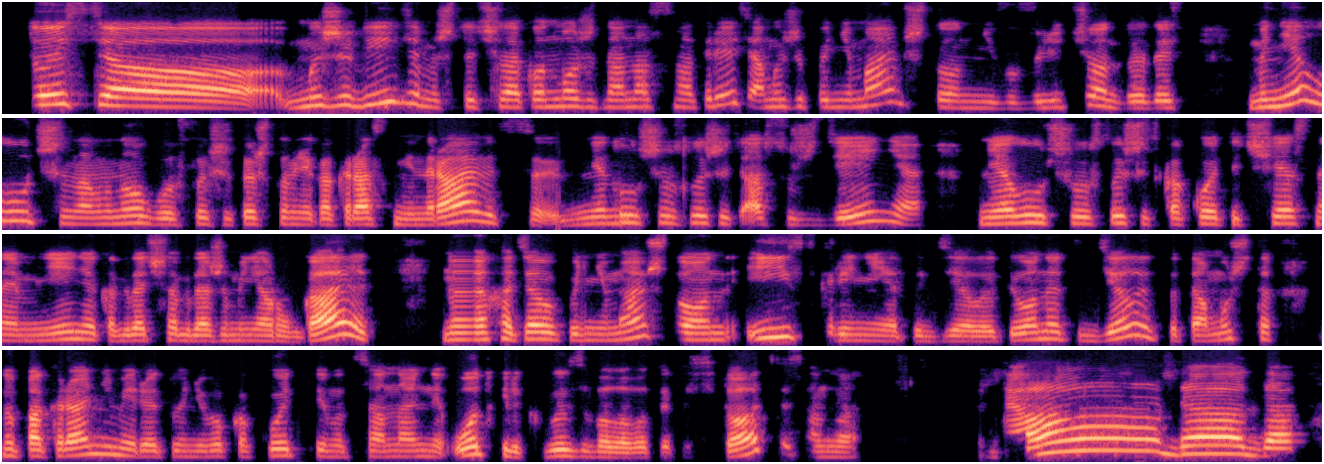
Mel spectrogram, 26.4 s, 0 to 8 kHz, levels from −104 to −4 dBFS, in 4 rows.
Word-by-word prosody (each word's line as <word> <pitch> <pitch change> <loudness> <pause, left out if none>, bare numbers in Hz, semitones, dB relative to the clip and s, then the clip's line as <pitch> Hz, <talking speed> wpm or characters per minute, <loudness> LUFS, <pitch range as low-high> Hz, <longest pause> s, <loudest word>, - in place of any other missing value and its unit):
то 255 - +6
есть, 270 0 +2
а, 195 -7 +6
мы 210 +7 -3
же 240 +2 0
видим, 270 - -3
что 190 +2 -9
человек, 195 +2 -3
он 195 0 -3
может 205 -3 -5
на 185 -1 -5
нас 195 0 -10
смотреть, 210 +9 -8
а - - -1
мы 200 +1 -10
же 205 - -14
понимаем, 190 +11 -6
что 190 -8 -9
он 170 -1 -12
не 165 - -14
вовлечён. 180 +6 -7
То 170 +1 -5
то 175 - -6
есть, 175 0 -7 0.3
мне 205 - 0
лучше 255 - -5
намного 170 +2 -4
услышать 155 0 -9
то, 170 - -1
что 170 - -10
мне 160 -1 -7
как 155 +1 -4
раз 160 0 +2
не 155 -2 -9
нравится. 210 +7 +2
Э, - - -9
мне 165 +7 -6
лучше 200 0 -5
услышать 185 -2 -7
осуждение. 160 - -4 0.3
Мне 175 +2 +2
лучше 195 -2 -1
услышать 175 -1 -4
какое-то 160 0 -4
честное 180 -2 -3
мнение, 180 +5 -2
когда 150 +1 -2
человек 155 -2 -5
даже 150 +1 -1
меня 150 -1 -4
ругает, 135 -3 +6 0.3
но 175 - -1
я 180 0 +3
хотя 190 0 +3
бы 185 - +2
понимаю, 165 +8 -4
что 185 -8 0
он 175 0 -1
искренне 175 - -2
это 140 - -12
делает. 135 -1 -5
И - - -5
он 180 +3 0
это 190 -2 -4
делает, 220 - -1
потому 155 +2 -4
что, 190 -2 -8 0.2
ну, 175 - -5
по 165 - +5
крайней 195 +5 +1
мере, 165 -4 -3
это 155 - -13
у 155 - -12
него 150 +1 -8
какой-то 175 +4 -5
эмоциональный 155 0 -7
отклик 205 -9 0
вызвала 150 -5 -1
вот 135 +1 -6
эта 415 - -14
ситуация 440 +1 +1
со - - -14
мной. 140 -1 -8 0.9
Да, 310 +6 +7
да, 225 +1 +8
да. 190 -1 +3
180 Hz, 195 wpm, -23 LUFS, 160-205 Hz, 0.9 s, да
